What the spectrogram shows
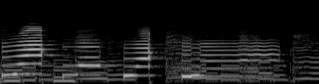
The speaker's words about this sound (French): En modifiant le signal électrique capté par les micros des guitares, on a généré quantité d'effets comme le wah-wah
